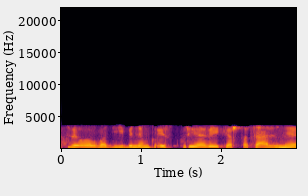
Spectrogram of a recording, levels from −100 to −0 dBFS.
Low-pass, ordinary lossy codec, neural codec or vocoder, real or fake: 3.6 kHz; MP3, 24 kbps; none; real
